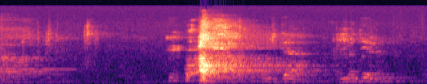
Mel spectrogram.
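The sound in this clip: A single sharp sneeze bursts out midway, loud and breathy against a quiet background, with soft speech heard before and after it.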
